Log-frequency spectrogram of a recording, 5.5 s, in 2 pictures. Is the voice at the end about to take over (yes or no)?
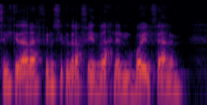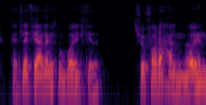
no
